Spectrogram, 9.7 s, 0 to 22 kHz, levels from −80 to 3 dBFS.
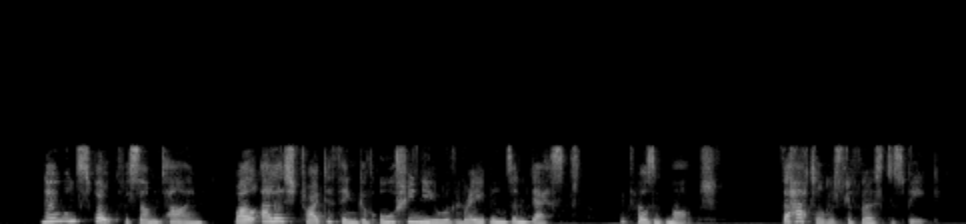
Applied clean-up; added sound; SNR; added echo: neural mask model DeepFilterNet 3.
